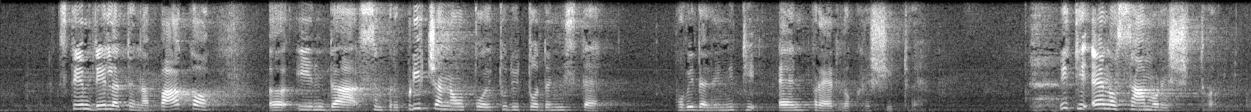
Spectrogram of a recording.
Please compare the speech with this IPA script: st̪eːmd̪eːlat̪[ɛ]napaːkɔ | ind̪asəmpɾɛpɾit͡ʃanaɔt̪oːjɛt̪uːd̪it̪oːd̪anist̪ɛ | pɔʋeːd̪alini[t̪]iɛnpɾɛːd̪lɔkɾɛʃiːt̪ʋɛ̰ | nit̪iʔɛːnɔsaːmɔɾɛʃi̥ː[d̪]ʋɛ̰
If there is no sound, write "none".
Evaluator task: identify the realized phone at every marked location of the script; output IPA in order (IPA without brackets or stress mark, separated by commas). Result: ɛ, t̪, t̪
